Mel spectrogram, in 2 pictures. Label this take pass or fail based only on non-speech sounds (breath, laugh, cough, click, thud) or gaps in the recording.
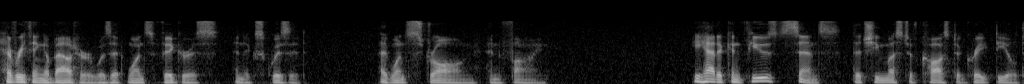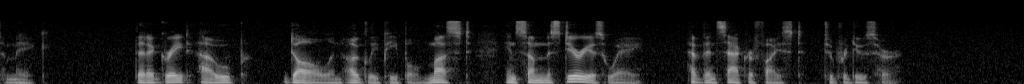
pass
